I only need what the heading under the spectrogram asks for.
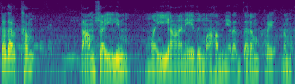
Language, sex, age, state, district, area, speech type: Sanskrit, male, 30-45, Kerala, Kozhikode, urban, spontaneous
